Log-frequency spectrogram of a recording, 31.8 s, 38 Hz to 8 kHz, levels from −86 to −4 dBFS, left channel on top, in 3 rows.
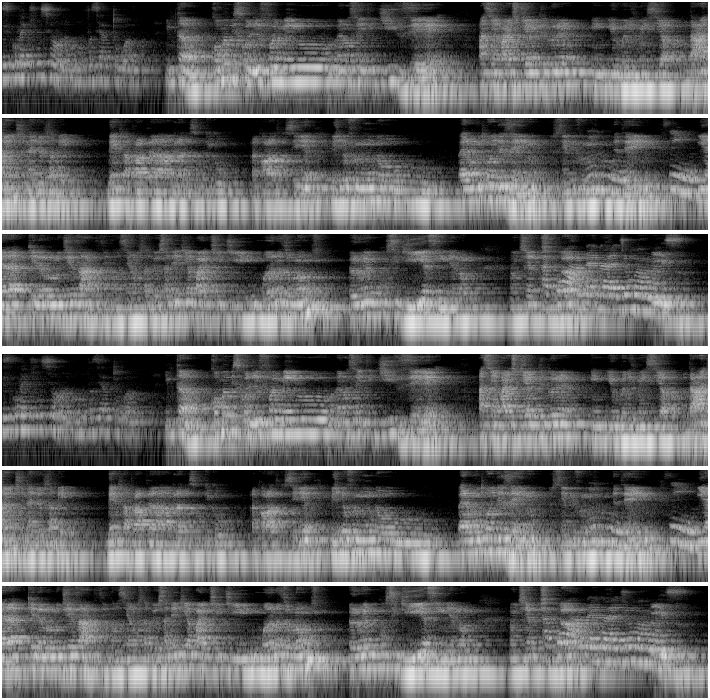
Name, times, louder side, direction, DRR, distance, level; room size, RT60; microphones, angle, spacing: voice 1, 0.0-2.0 11.3-11.6 19.3-20.1 20.6-21.1 29.3-31.3, equal, 55° left, -1 dB, 0.6 m, -32 dB
voice 2, 2.4-6.6 7.1-8.6 8.8-11.5 12.1-14.0 14.3-17.1 17.4-20.3 21.0-25.9 26.4-28.4 28.8-29.8 30.9-31.4, equal, 90° right, -4 dB, 0.7 m, -26 dB
3.0 x 2.4 x 2.5 m, 1.4 s
head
